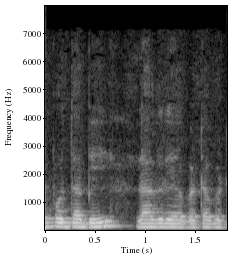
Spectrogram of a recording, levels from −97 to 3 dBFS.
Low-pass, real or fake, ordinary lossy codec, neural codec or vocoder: 7.2 kHz; real; MP3, 48 kbps; none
